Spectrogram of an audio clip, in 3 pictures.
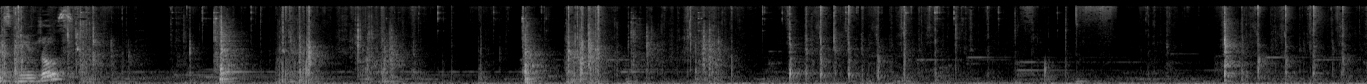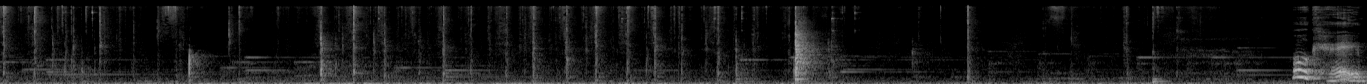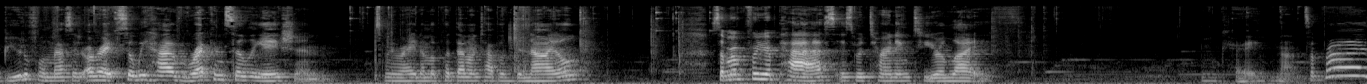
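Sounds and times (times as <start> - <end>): cards being shuffled: 0.0 - 16.2, 16.8 - 22.0
soft sparse background music: 0.0 - 41.0.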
